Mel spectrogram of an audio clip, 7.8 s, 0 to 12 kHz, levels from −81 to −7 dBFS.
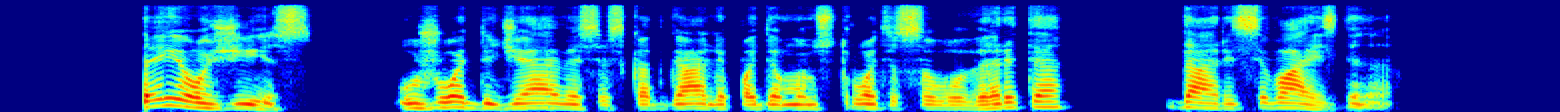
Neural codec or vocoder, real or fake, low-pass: vocoder, 22.05 kHz, 80 mel bands, WaveNeXt; fake; 9.9 kHz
